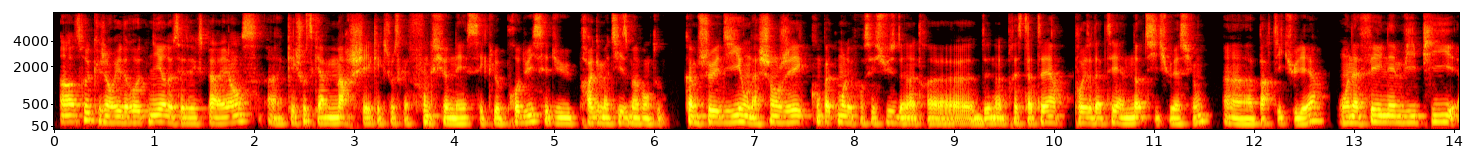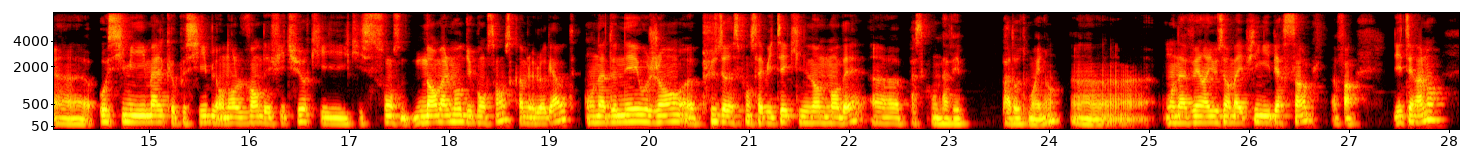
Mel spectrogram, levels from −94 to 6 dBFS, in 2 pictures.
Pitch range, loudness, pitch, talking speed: 100-120 Hz, -21 LUFS, 110 Hz, 220 wpm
